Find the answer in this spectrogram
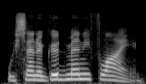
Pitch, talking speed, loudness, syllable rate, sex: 205 Hz, 245 wpm, -18 LUFS, 5.3 syllables/s, female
